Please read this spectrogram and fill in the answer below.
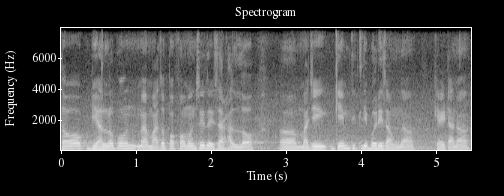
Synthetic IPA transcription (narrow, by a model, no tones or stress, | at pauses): t̪ɔbʱialːɔpəɳmad͡zʱɔpəɾfɔɾmənsid̪əjsaɾɦalːɔ | mad͡ʑʱiɡemt̪it̪ʰliːbəɾiːd͡zaũŋɡna | kʰɛjʈana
